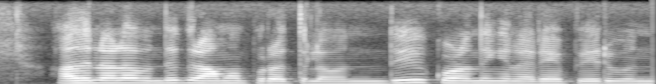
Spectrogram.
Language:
Tamil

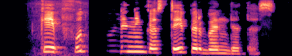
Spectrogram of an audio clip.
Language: Lithuanian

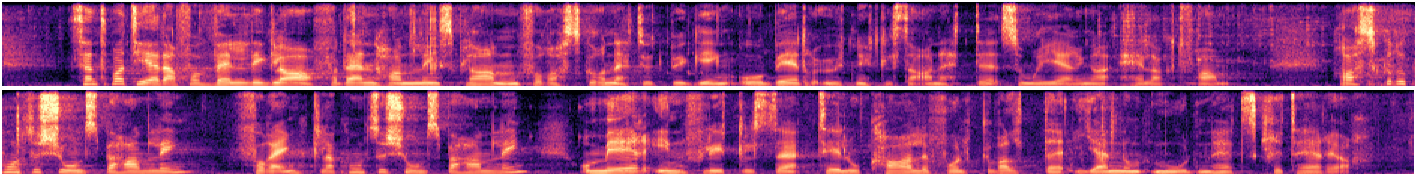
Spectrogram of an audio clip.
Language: Norwegian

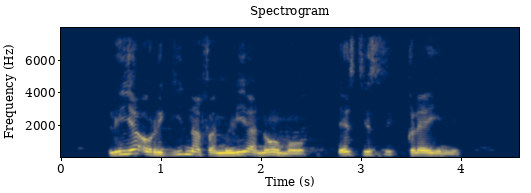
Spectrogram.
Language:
Esperanto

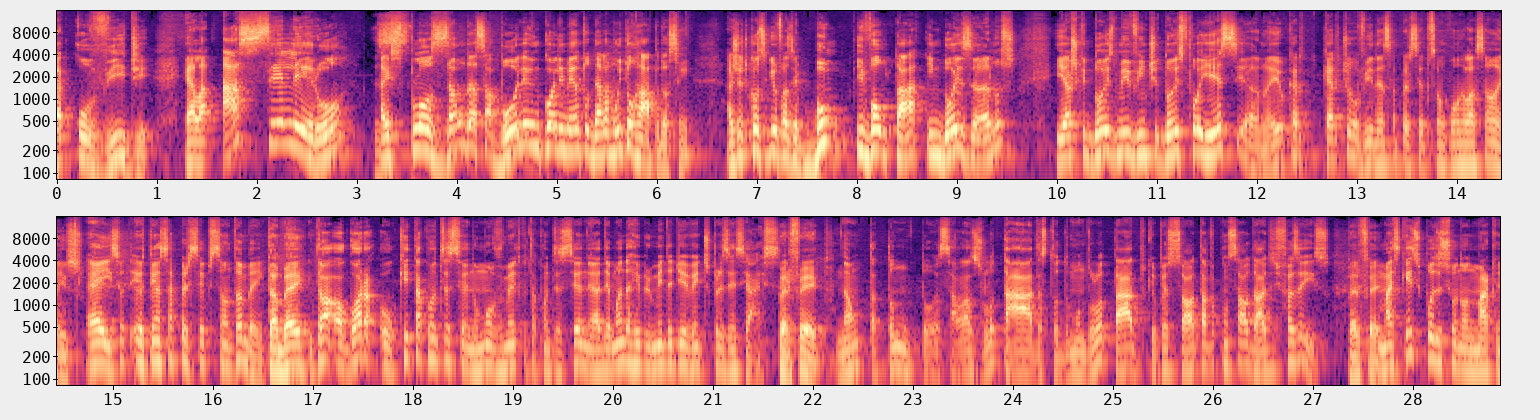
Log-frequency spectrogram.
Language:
Portuguese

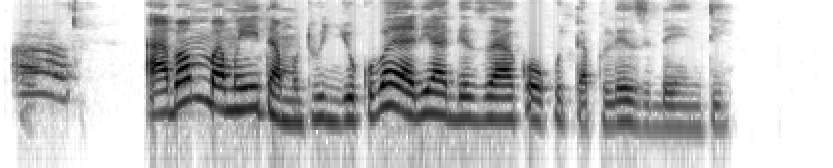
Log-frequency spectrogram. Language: Ganda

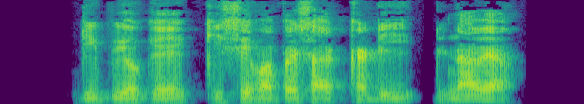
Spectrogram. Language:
Sindhi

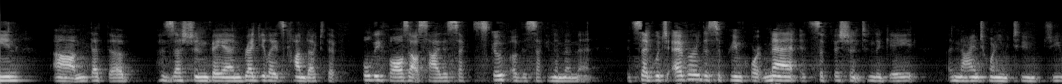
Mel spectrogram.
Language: English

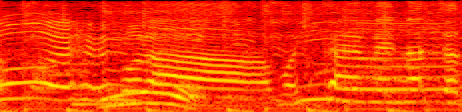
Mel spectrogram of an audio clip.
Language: Japanese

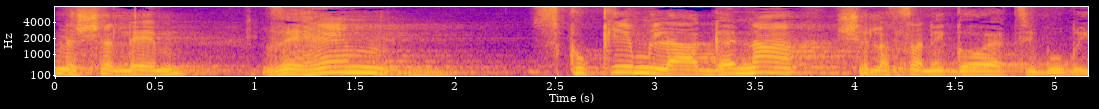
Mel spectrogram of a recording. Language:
Hebrew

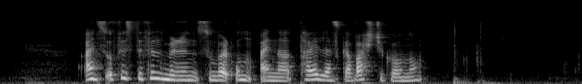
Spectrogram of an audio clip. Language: Faroese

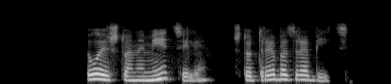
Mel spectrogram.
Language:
Belarusian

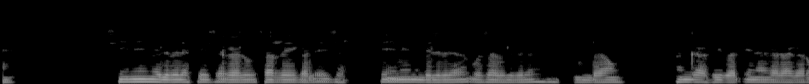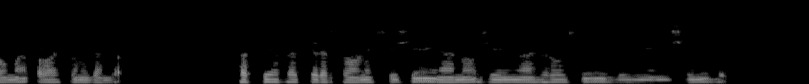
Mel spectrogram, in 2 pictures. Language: Oromo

